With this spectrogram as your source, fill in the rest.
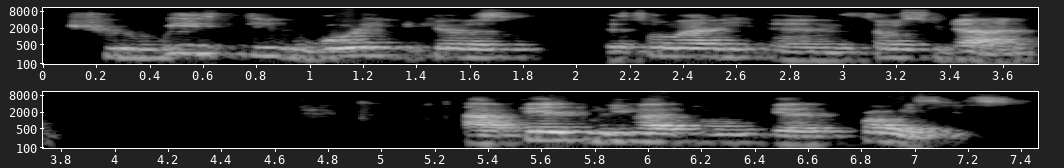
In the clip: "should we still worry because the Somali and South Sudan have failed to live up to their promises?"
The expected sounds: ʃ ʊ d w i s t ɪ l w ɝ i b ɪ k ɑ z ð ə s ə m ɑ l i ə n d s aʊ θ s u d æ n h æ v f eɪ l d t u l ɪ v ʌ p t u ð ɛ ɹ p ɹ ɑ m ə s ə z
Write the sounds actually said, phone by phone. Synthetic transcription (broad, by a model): ʃ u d w i s t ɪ l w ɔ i b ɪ k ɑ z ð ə s ə m ɑ l i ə n s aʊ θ s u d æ n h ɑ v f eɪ d t u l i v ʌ t u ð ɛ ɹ p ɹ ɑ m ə s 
